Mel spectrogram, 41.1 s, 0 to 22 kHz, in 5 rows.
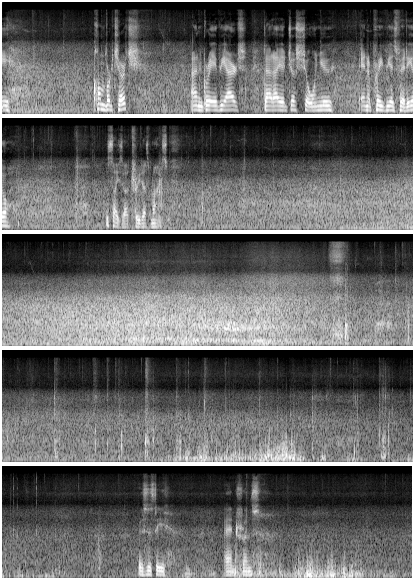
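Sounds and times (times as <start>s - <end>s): footsteps: 7.1s - 15.1s, 21.4s - 35.0s
car passing by: 11.6s - 26.8s.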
